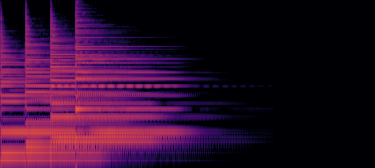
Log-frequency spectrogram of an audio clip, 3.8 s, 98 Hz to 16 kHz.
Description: Dsus4#5 chord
